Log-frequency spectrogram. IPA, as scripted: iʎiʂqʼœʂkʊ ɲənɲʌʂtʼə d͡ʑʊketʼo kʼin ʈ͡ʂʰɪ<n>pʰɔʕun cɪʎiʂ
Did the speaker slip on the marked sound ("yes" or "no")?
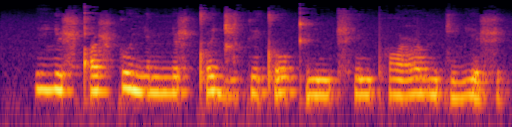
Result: no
